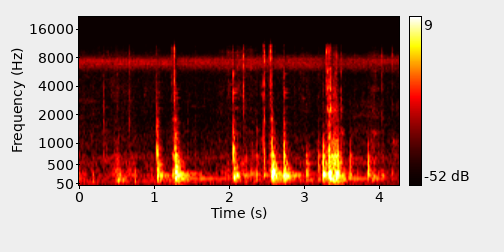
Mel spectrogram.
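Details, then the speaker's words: Cub Cadet LT 1018 tractor with a blade engagement problem: sharp, irregular clicks, some with a brief low hum, as the electric PTO blade clutch pulls in when powered; clutch still works. "I think you guys can hear that clicking right so it appears as if the clutch is still alive"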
